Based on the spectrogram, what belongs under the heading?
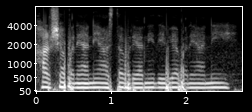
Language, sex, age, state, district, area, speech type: Sindhi, female, 30-45, Uttar Pradesh, Lucknow, rural, spontaneous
